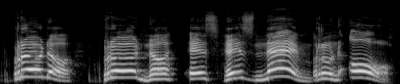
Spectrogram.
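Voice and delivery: high, loud Bruno in a put-on accent; exaggerated accent. Gamer proclaiming the dog's new name, exaggerated accent. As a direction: draw the name out in a mock accent. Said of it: "like, an accent now".

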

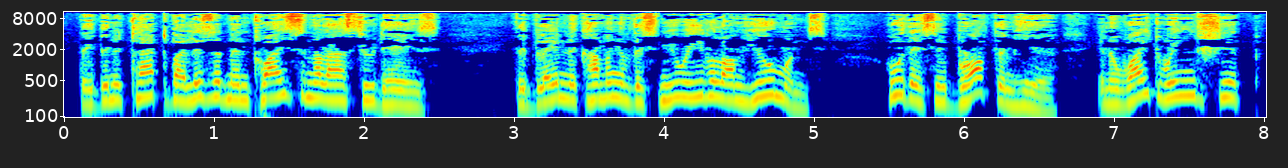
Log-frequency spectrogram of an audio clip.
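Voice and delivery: loud, high, angry Silvara; angry report. A narrator's reading. Silvara reports the refusal to the companions, angrily. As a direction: spit out the bad news, furious. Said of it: "Silvara's was flushed with anger".

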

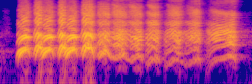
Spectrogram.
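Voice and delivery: long, high cackle; high-pitched mocking laughter; gloating cackle. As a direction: cackle high at your own jibe. Laughs at own mocking joke.

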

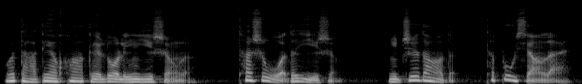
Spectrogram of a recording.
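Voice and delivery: groggy man apologizing, voice lifted; a lightly voiced drunk husband coming round; dazed husband. A narrator's reading. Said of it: "他说".

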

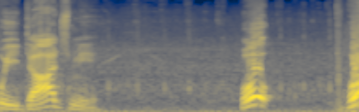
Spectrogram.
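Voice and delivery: usual speaking voice

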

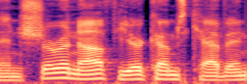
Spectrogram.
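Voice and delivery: ordinary delivery

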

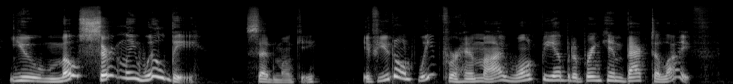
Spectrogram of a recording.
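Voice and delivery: quick, cocky monkey king boasting. A narrator's reading. Monkey voiced in story.

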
